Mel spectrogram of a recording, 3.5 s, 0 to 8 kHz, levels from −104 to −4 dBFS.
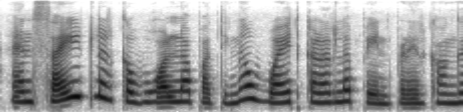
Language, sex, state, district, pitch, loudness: Tamil, female, Tamil Nadu, Nilgiris, 250 Hz, -18 LUFS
